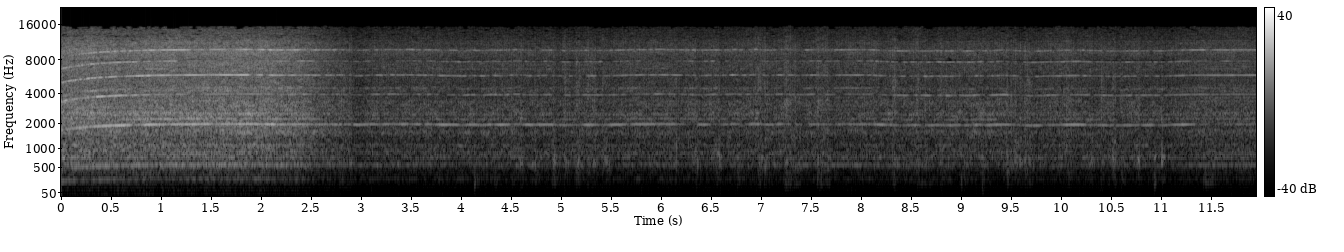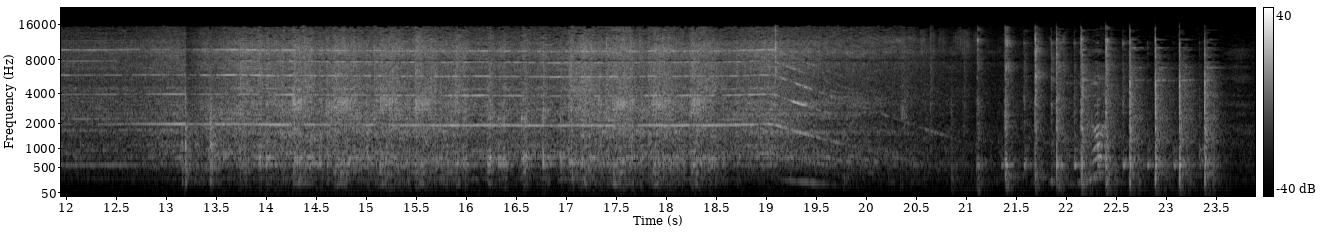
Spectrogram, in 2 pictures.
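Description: An electric mixer whips cake batter for a strawberry cake in a home kitchen, a steady high whine that shifts pitch partway through, then rattles against the bowl near the end.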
